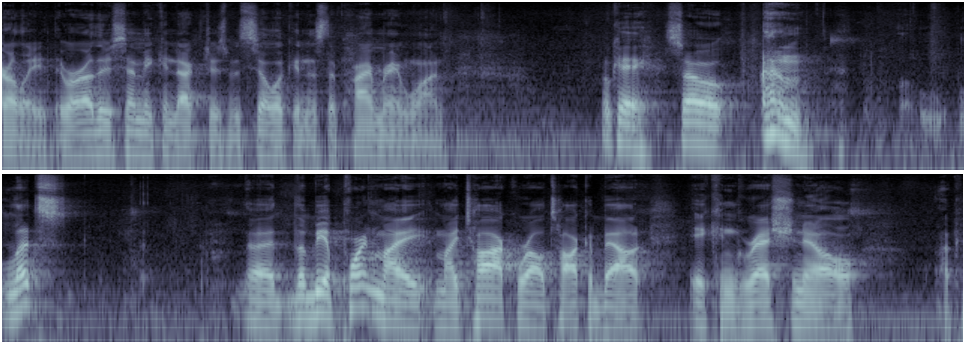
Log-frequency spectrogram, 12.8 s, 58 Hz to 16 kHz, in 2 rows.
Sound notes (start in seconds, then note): 5.0 clears throat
